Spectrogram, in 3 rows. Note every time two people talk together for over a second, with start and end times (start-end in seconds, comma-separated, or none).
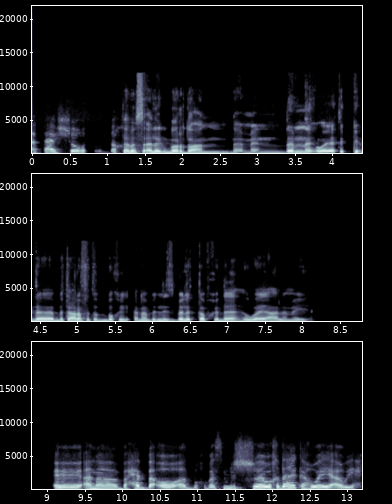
none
